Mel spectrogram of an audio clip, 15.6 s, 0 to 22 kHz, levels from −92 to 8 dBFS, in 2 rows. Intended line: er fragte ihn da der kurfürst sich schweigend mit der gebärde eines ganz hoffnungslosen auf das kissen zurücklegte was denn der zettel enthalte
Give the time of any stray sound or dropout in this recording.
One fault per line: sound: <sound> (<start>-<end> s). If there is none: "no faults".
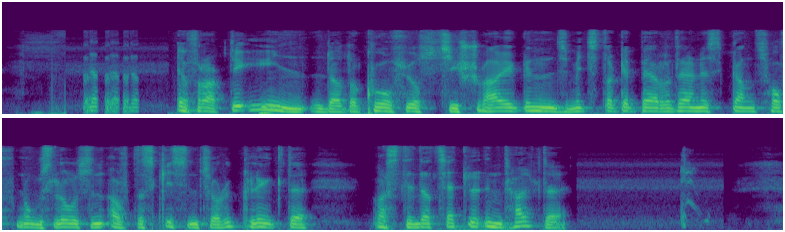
sound: laugh (0.8-1.4 s)
sound: cough (14.6-14.9 s)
